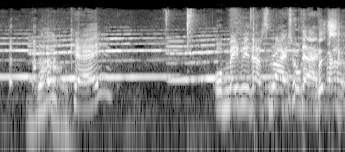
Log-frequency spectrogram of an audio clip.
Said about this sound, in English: Oh, I think that's our fire alarm.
